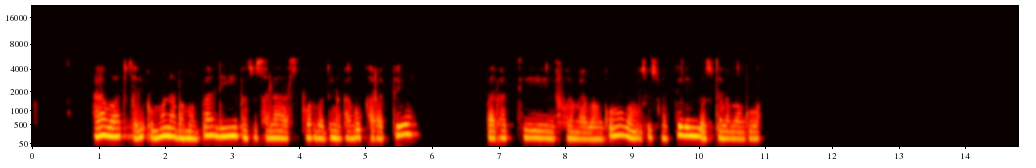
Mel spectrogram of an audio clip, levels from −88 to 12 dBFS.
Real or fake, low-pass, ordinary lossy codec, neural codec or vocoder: fake; 5.4 kHz; AAC, 48 kbps; codec, 16 kHz, 4 kbps, FreqCodec, larger model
